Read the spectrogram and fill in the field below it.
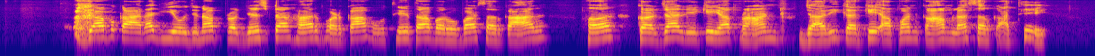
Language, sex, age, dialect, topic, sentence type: Chhattisgarhi, female, 18-24, Central, banking, statement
